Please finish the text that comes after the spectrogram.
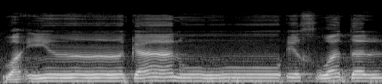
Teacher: واو مدہ کے بعد حمزہ دوسرے کلمے میں ہے تو یہاں پر مد منفصل ہوگی، 2 سے 3 الف تک کھینچ کر پڑھیں گے۔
